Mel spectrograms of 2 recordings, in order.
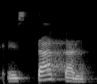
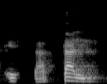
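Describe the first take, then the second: First: Estatal wrongly stressed on the middle TA; wrong penultimate stress. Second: Estatal with the last syllable TAL stressed; stress on final syllable. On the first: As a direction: say es-TA-tal, punching TA. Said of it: "Si fuera grave diríamos". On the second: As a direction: slowly say es-ta-TAL, landing on TAL. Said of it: "la última sílaba es la que suena más fuerte". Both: Shown as a demonstration.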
